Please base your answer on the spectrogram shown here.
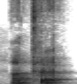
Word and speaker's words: अथ: Atha, in that word atha, the second letter tha is aspirated or mahaprana. So it should be told, said as it has to be pronounced with a bit of an excessive accent.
